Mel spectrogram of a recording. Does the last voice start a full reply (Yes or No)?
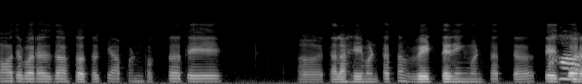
Yes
